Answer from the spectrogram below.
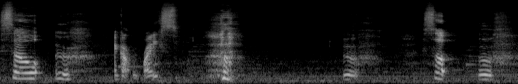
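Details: Vocal tic (Tourette syndrome) in a girl with real Tourette syndrome; a spontaneous vocal tic phrase occurs.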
